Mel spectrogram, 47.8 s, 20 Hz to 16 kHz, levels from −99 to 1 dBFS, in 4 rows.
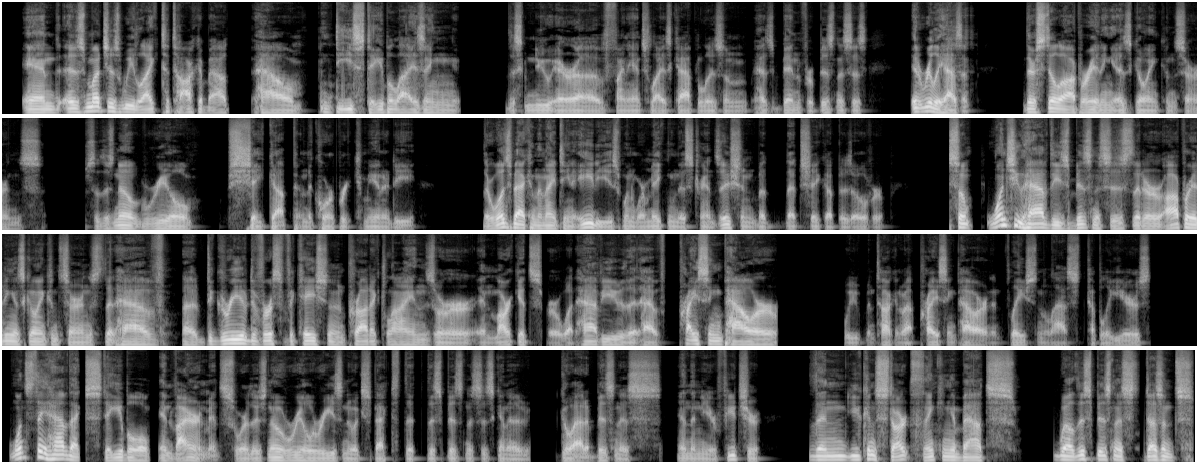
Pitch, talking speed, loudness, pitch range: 85 Hz, 170 wpm, -20 LUFS, 75-105 Hz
